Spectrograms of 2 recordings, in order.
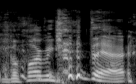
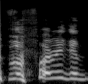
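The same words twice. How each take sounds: First: Higher and louder, breaking into laughter; can't get through it without laughing; laugh-broken line. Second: Much higher, giggling through the retry; giggly retry; laughing. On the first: Laughs mid-phrase. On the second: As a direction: try again and still crack up. Retries the phrase, still laughing. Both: Real, not acted.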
